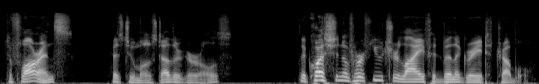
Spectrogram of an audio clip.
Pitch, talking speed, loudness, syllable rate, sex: 115 Hz, 200 wpm, -21 LUFS, 5.8 syllables/s, male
